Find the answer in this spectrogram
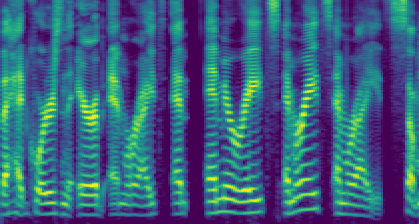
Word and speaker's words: Emirates: Is it Emirates or Emirites? Emirates. Emirates?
